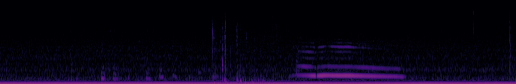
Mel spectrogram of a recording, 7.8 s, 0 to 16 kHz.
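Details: Marty, a miniature pinscher, captured on webcam on July 8, 2011 at 10:56 AM, gives a single drawn-out tonal howl lasting about a second and a half, steady then gently falling, after a few soft knocks in a quiet room.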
